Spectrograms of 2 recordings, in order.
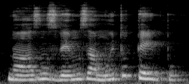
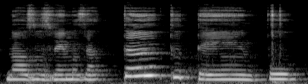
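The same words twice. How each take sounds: First: Plain statement with TEMPO falling to a full stop; full-stop finality. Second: Slow reading, TANTO and TEMPO drawn out and left hanging; unfinished thought. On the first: Teacher repeating the full-stop example, final fall on TEMPO. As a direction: end firmly on TEMPO, voice dropping. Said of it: "eu dei a minha pausa absoluta". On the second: Teacher demonstrating the ellipsis, unfinished lingering on TANTO TEMPO. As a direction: stretch TANTO TEMPO as if more is left unsaid. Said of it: "o sentido de uma ideia inacabada". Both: Shown as a demonstration.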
